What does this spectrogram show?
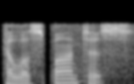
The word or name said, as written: Hellespontus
